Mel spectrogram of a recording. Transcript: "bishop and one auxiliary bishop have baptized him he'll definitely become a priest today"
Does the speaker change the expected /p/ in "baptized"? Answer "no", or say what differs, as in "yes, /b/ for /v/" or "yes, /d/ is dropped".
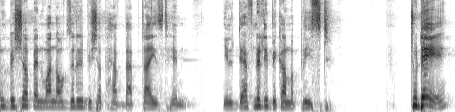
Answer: no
